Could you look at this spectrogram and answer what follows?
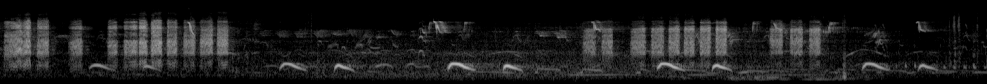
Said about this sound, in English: Look at that. It's a cactus wren.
